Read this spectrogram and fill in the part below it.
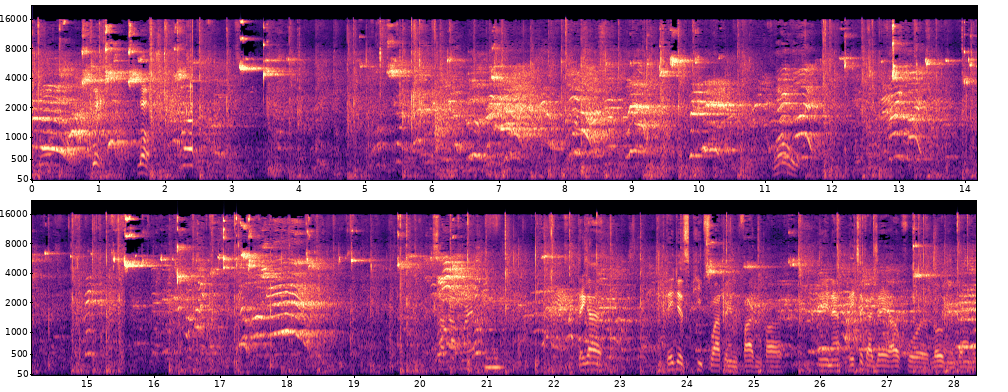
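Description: Children shout and call out across a large echoing gym.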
